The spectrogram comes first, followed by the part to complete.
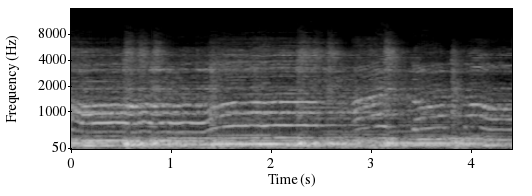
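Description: A man singing long held, wavering notes, accompanying himself on an electric guitar.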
